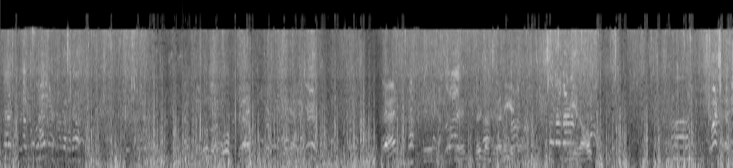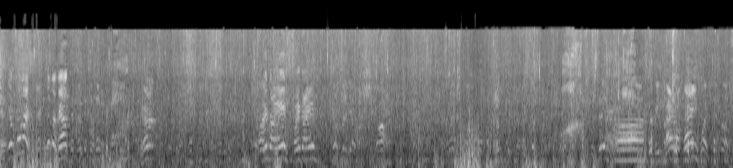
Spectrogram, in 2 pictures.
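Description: Several people call out to each other across the water.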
